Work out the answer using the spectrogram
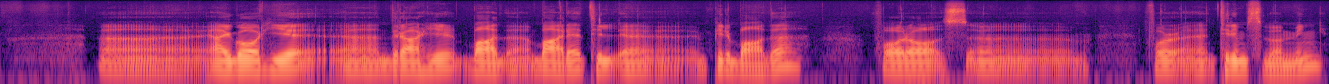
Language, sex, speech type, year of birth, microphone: Norwegian, male, spontaneous, 1982, Sennheiser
